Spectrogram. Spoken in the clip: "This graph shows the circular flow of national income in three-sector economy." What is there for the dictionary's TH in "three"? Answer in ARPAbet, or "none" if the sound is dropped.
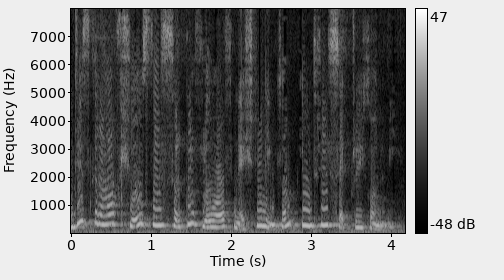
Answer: T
